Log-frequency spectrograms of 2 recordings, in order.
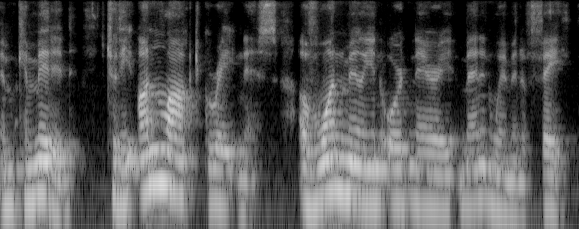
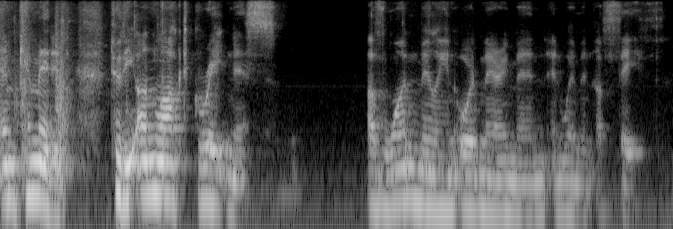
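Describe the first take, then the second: First: The voice sounds firm and full of conviction. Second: The voice sounds flat, lacking conviction. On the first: The speaker calls it right. "I have to discover that conviction inside of me" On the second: The speaker calls it wrong. "I don't hear the conviction in my voice"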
